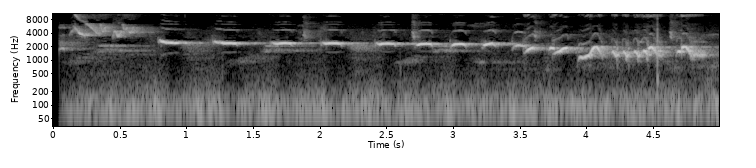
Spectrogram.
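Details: White-rumped shama singing with canary-style song fill: high twittering notes open the song, followed by a run of clear whistled notes on one pitch that slowly drop. It ends in a fast, warbling trill, over a low hum.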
